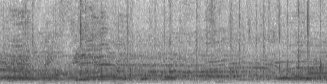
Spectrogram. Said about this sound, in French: La musique joue, tout le monde est en train de courir vers la sortie gardée par les CRS du Palais de Justice. Et on lève les bras et on crie victoire.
